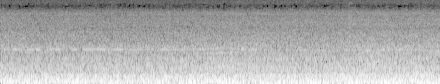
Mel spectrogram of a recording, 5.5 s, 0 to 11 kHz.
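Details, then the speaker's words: Jeep with the MAP sensor unplugged, no MAP code yet, only an oxygen sensor code: loud, steady drone turning slightly uneven and labouring over time; sensor reads about 5 volts yet 13–14 inHg, rough running. "if we take a look at the data we can see that it is showing that our map sensor is reading at about 5 volts but somehow it's getting 13 14ish inches of mercury and as you can see this engine is not very happy with that sensor unplugged"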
